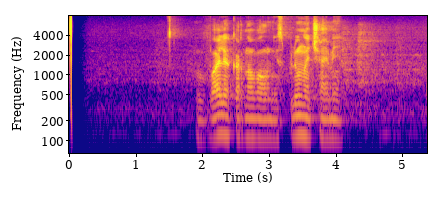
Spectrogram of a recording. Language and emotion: Russian, neutral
